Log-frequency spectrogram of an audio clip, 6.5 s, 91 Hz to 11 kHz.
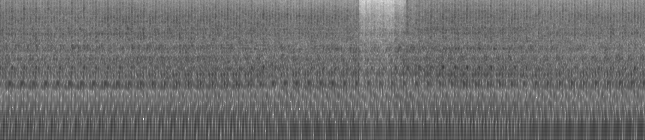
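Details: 1960 Kenworth W925 two-stroke diesel at steady idle with exhaust removed, running open-manifold: loud raw crackling bark, about 170 sharp pulses a minute.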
